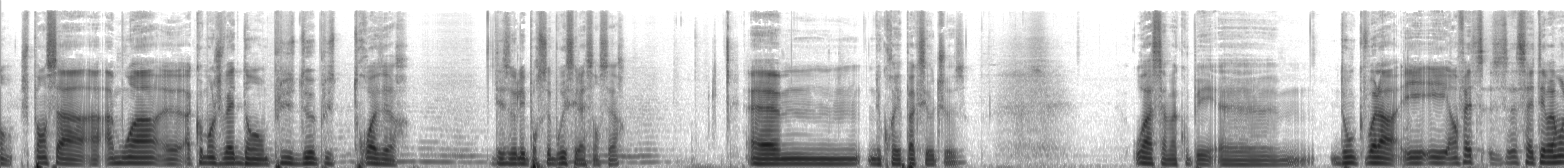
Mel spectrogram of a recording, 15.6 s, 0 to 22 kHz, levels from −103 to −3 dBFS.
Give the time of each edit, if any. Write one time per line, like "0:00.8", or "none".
0:07.4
